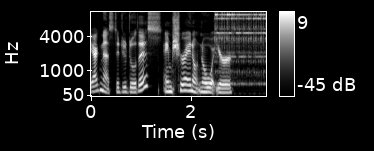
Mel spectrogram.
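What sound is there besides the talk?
telephone ringing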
